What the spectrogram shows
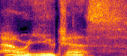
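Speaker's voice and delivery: smooth, whispered ASMR-style voice. A co-host greets Jess during a five-second bit in a smooth ASMR voice. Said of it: "It's A S M R".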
